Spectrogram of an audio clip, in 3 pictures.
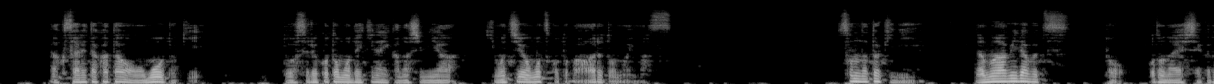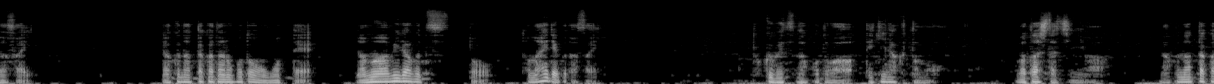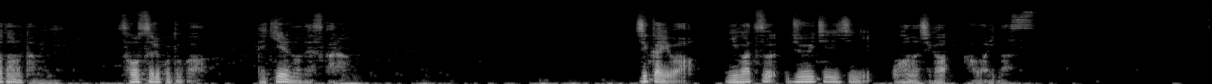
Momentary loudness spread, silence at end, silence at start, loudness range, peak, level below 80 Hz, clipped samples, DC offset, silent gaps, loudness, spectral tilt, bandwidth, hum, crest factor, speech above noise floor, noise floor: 16 LU; 0.35 s; 0.2 s; 7 LU; -6 dBFS; -44 dBFS; under 0.1%; under 0.1%; 9.44-9.48 s, 34.87-34.91 s, 35.18-35.23 s, 35.36-35.59 s; -26 LUFS; -6 dB/octave; 13 kHz; none; 22 dB; 32 dB; -57 dBFS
